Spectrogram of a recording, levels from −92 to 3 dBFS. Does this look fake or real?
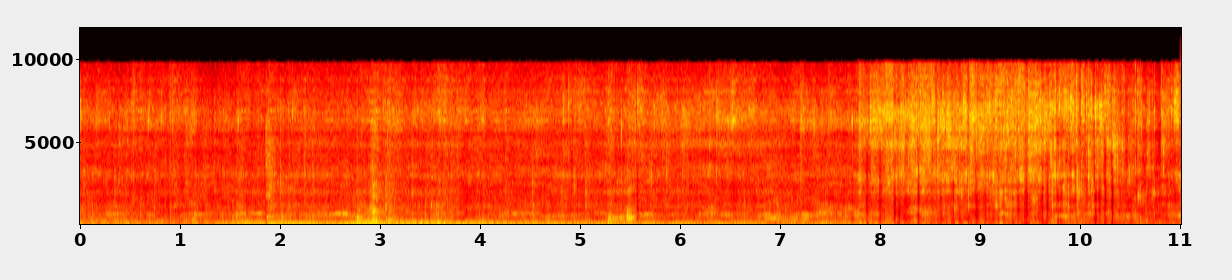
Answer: fake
